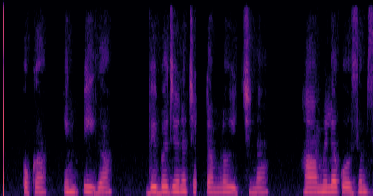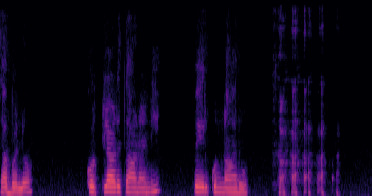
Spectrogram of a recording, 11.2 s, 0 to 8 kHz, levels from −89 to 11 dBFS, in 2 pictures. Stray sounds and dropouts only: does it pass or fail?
fail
